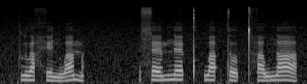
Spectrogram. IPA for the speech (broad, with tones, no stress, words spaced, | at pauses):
klu˧a̯ he˨˩nwa˥˩m | sɛː˦˥mnɛː˦˥p̚kʰwa˦˥ʔtɤː˨˩p̚ tʰa˦˥wnaː˥˩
